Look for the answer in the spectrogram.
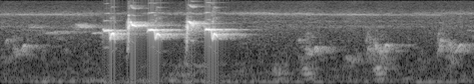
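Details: Sooty-headed bulbul from Mount Slamet singing energetically: a quick burst of loud, liquid whistled notes, then softer scattered chirps, over a faint steady high tone.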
